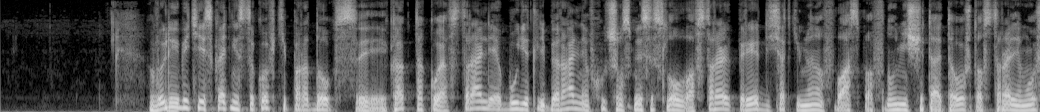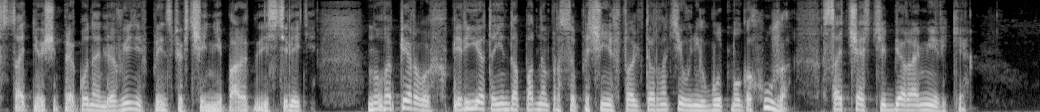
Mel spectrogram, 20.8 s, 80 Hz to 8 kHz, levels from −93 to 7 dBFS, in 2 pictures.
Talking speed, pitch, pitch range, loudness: 170 wpm, 140 Hz, 120-150 Hz, -14 LUFS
